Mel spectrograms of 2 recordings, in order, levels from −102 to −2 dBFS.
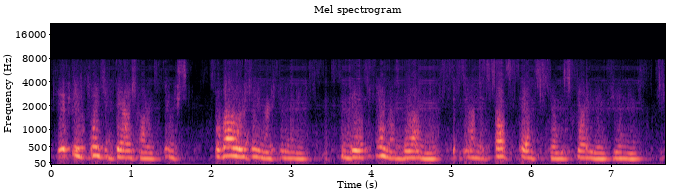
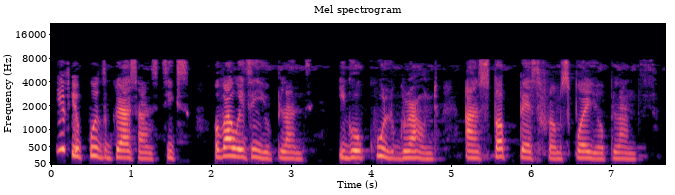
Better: second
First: noise reduction (neural separator model SepFormer DNS4)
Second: none

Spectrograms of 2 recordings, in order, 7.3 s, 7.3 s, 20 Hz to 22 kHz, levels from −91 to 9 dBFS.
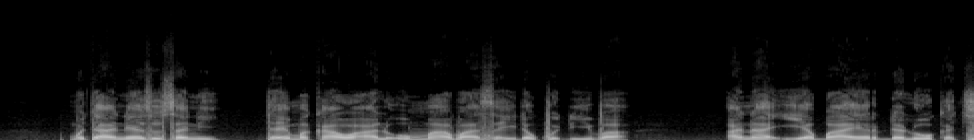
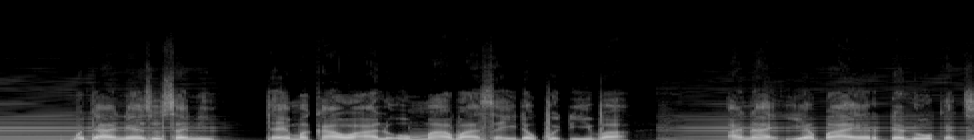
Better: first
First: none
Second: noise reduction (neural mask model RNNoise)

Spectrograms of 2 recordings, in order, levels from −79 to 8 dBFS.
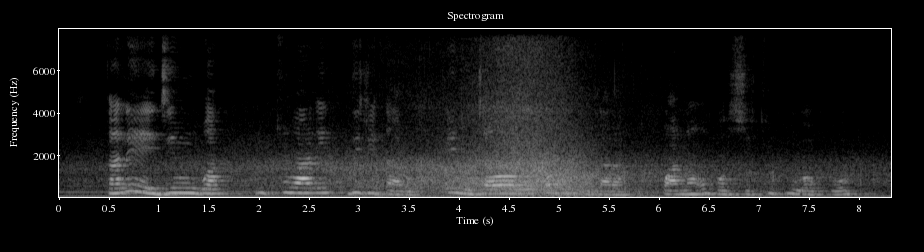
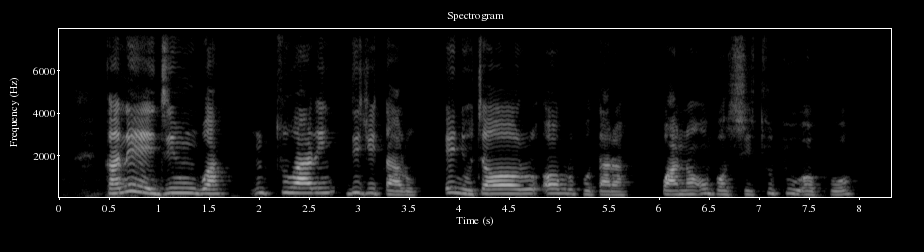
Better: second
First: background sound (Car passing by); 7 dB below the speech // room echo; dies away in 0.6 s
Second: none

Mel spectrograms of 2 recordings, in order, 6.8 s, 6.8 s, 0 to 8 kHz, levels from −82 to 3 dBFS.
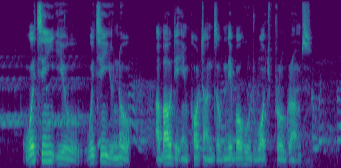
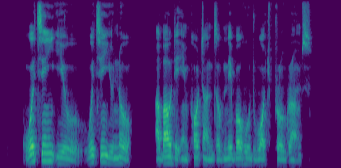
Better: second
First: background sound (Alarm); 18 dB below the speech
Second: none

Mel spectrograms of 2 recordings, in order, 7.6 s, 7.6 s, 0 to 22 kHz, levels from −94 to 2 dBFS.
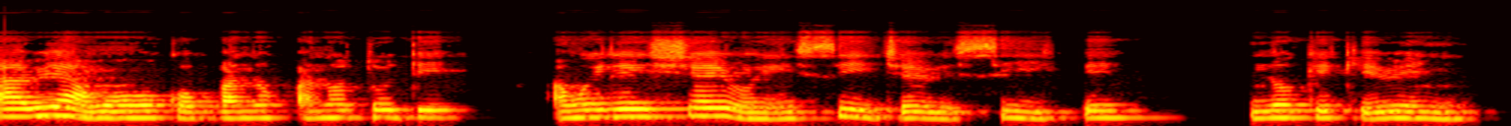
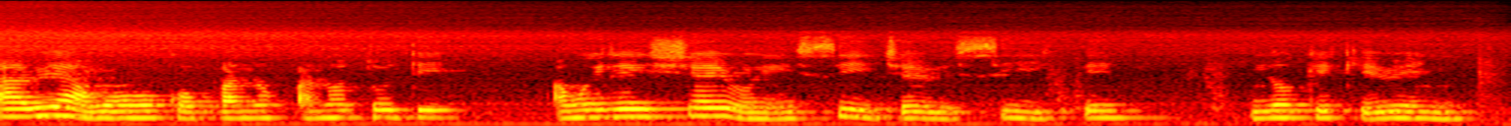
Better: first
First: none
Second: background sound (Sliding door / Hiss); 17 dB below the speech

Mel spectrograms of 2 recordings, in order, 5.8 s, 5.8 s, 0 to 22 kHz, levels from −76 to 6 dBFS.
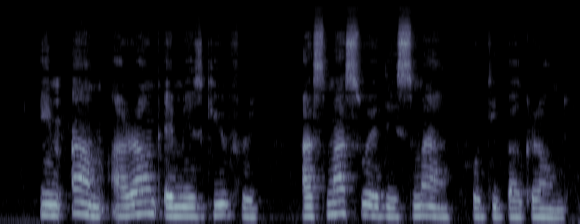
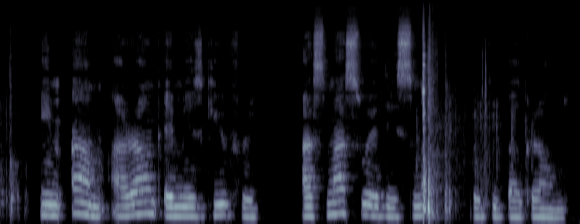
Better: first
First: none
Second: noise reduction (neural mask model RNNoise)

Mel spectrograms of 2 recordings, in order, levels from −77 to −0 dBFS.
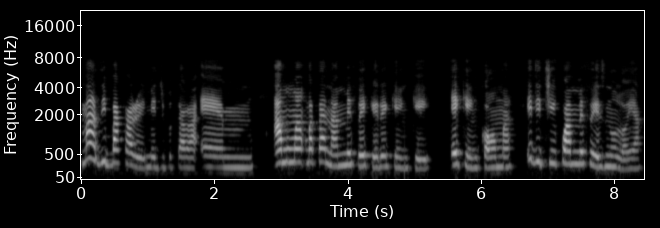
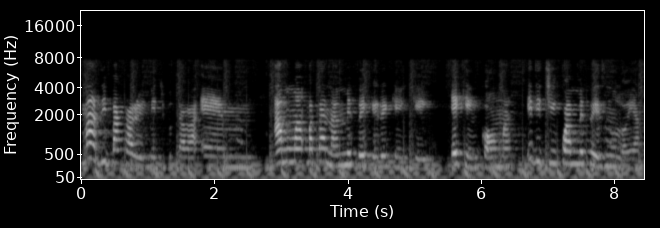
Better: first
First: none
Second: background sound (Drum kit); 13 dB below the speech // room echo; dies away in 0.8 s

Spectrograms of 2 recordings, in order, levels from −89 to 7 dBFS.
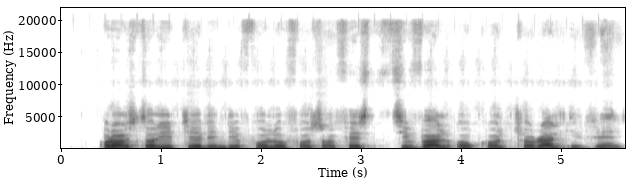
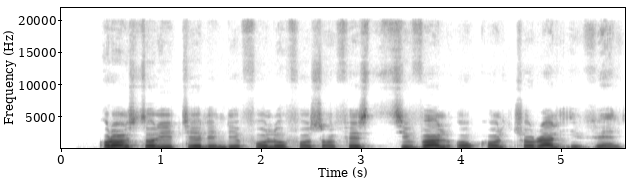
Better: second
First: noise reduction (neural mask model Resemble Enhance denoiser)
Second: none

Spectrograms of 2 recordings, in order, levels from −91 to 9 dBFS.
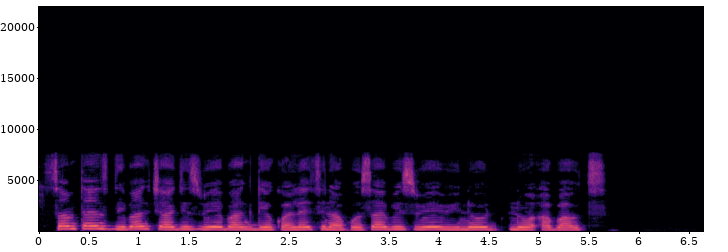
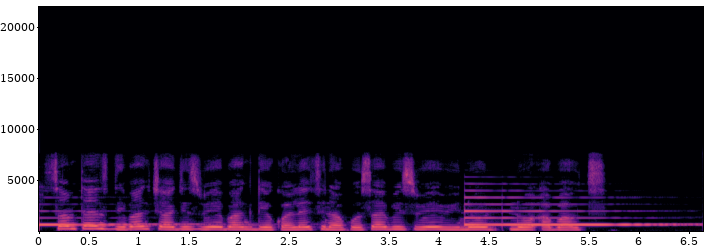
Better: first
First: none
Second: background sound (Guitar); 3 dB below the speech

